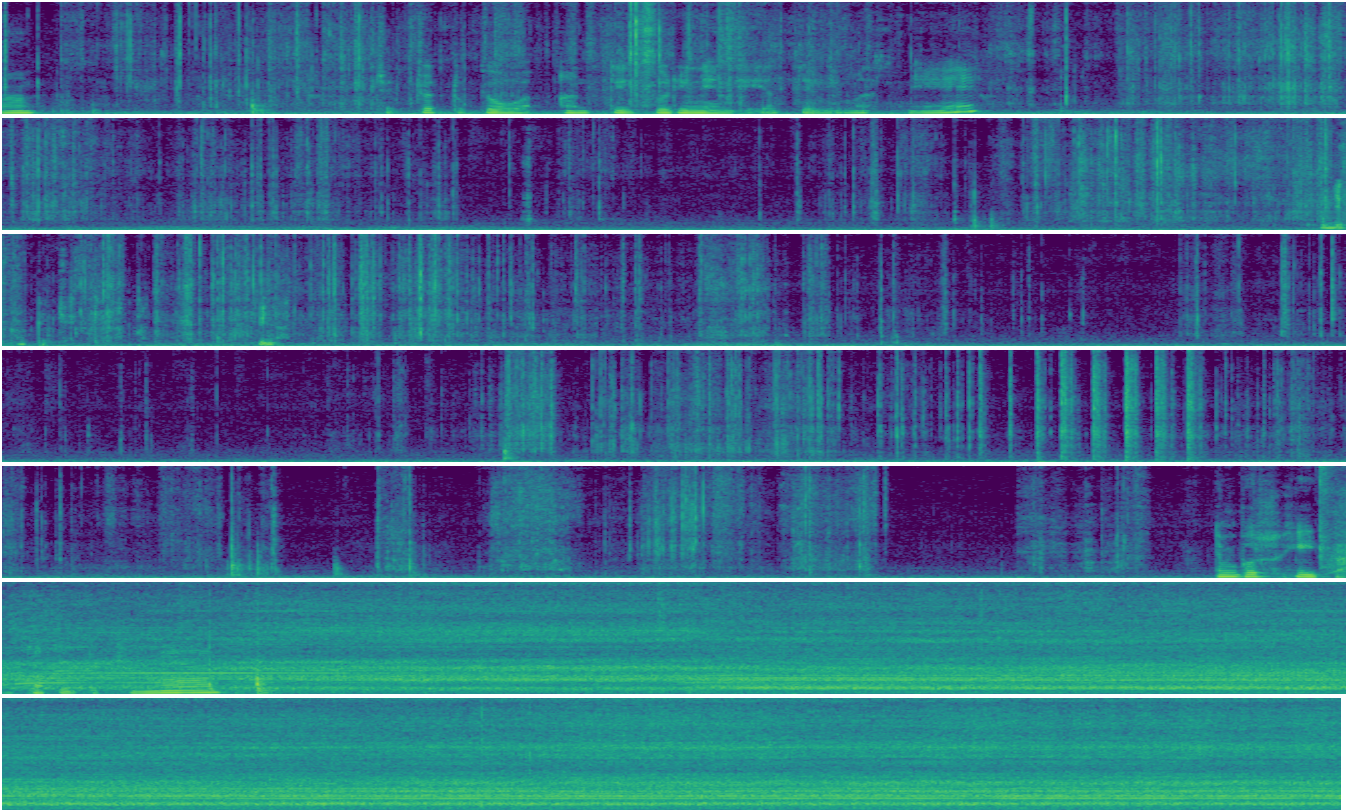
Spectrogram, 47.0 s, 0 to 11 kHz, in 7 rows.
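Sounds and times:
tissue paper crinkling: 0:00.0 - 0:10.0, 0:10.7 - 0:21.2, 0:21.8 - 0:28.0, 0:28.8 - 0:31.3.

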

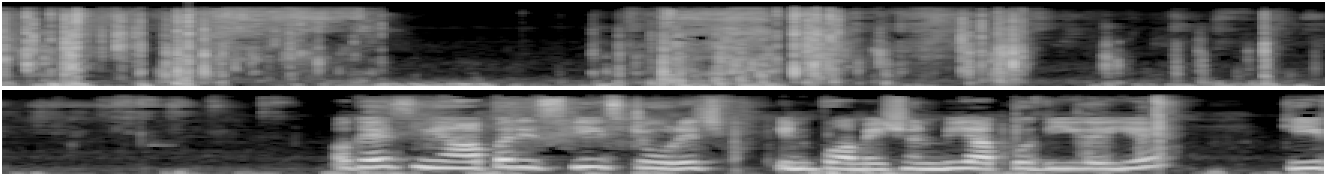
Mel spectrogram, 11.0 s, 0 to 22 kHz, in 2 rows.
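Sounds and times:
plastic packet crinkling: 0:00.0 - 0:01.6, 0:02.5 - 0:05.6.

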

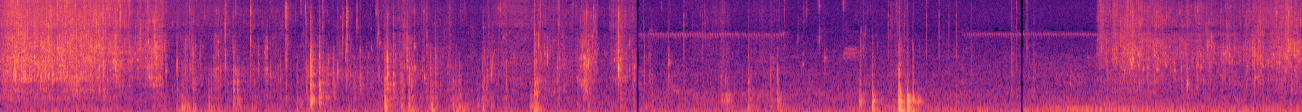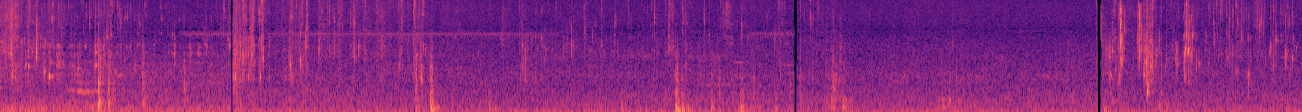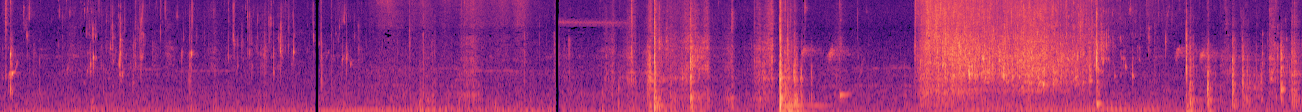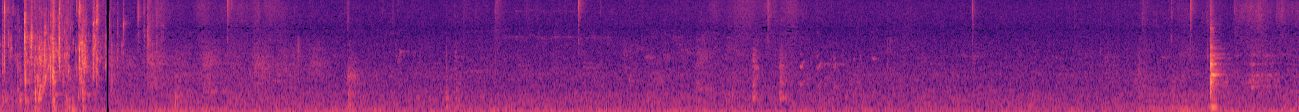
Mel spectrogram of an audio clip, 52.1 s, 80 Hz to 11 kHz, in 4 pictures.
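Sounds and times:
small water splashes: 0:00.0 - 0:06.4, 0:11.0 - 0:21.2, 0:24.0 - 0:29.8, 0:35.2 - 0:40.6
hands rubbing mushrooms in water: 0:00.0 - 0:08.5, 0:24.0 - 0:30.3
water trickling into basin: 0:00.0 - 0:08.7, 0:10.9 - 0:21.0, 0:24.0 - 0:29.9, 0:34.1 - 0:40.6.

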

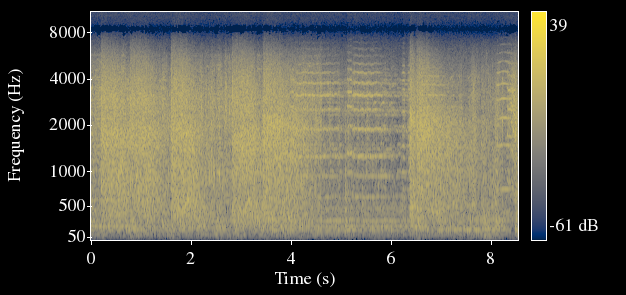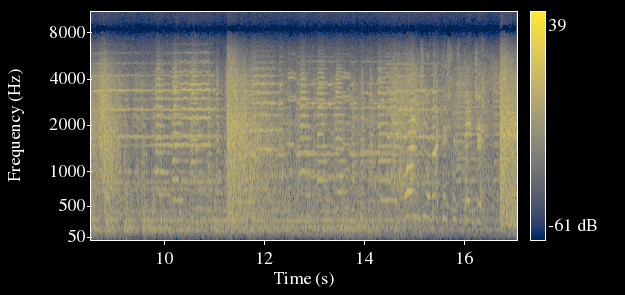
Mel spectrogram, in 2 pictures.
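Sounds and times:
gunshots: 0:00.0 - 0:17.0
orchestral chase music: 0:00.0 - 0:17.0
galloping horses and stagecoach: 0:11.9 - 0:16.5.

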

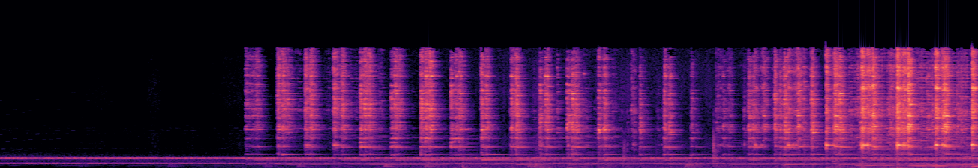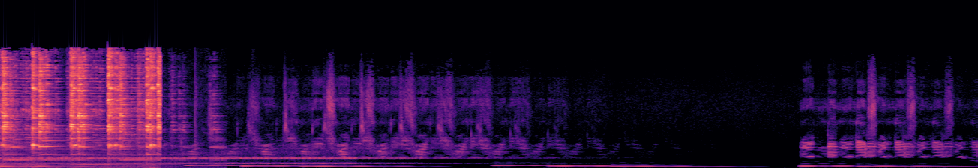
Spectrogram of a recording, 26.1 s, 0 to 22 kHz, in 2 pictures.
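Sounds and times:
ambient music drone: 0:00.0 - 0:19.0
ringing bell-like strikes: 0:03.3 - 0:17.5.

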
